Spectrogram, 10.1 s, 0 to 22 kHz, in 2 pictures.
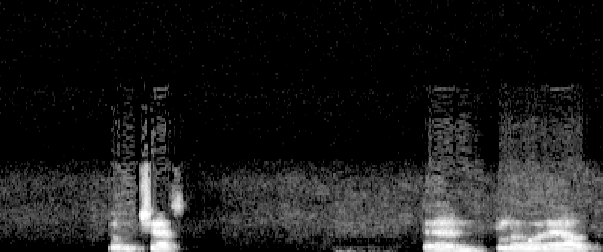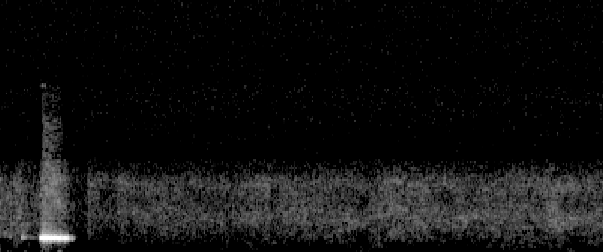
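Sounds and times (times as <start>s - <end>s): person whistling breath: 5.4s - 5.6s.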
